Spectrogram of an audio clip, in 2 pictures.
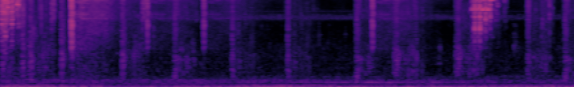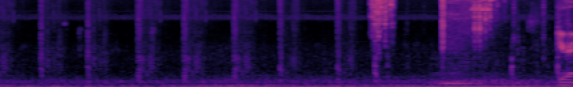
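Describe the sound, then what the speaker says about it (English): Footsteps in Outer Wilds: Echoes of the Eye tread in a steady, evenly spaced rhythm over a low droning ambience, each step crisp and fairly close, with faint creaks and clinks between them. "Why are there footsteps?"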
